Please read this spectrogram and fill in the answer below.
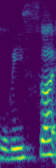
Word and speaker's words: Lise: And I will say my first name is pronounced Lisa. It's just spelled funny because my mother thought that was really cool back in that day.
